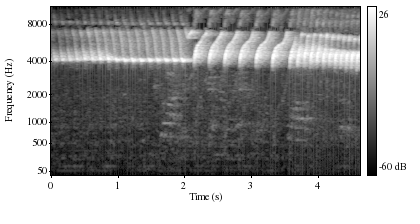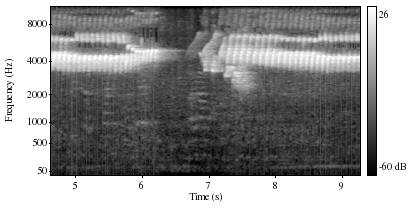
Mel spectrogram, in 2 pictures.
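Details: Belgian canary song: a run of repeated high notes, rhythmic pulsed phrases and a sustained rolling trill, a short silence, then the trill resumes with a rising flourish.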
